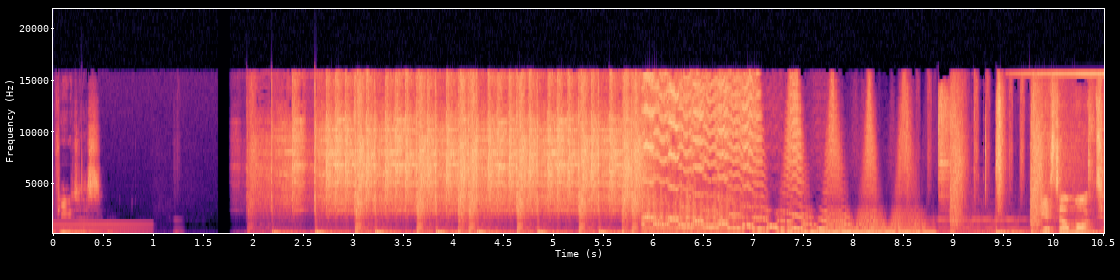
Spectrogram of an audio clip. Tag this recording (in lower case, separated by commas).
music, speech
